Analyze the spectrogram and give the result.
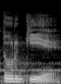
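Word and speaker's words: Türkiye: 1920 থেকে 1923 সালে এসে আঙ্কারা তুর্কি সরকার সরকারিভাবে কেবল তুরস্ক নামকে বেছে নেয়, তুর্কি ভাষায় যার উচ্চারণ তুর্কিয়ে।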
